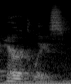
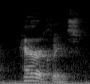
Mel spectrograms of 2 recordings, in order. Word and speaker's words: Heracles: So they steal Hercules. Am I saying that right? – Heracles. – Heracles. – Yeah. – Heracles.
